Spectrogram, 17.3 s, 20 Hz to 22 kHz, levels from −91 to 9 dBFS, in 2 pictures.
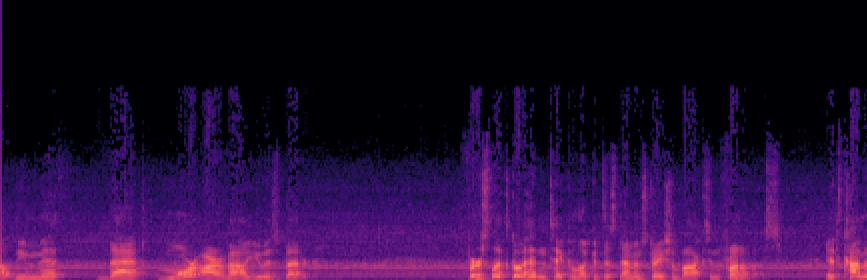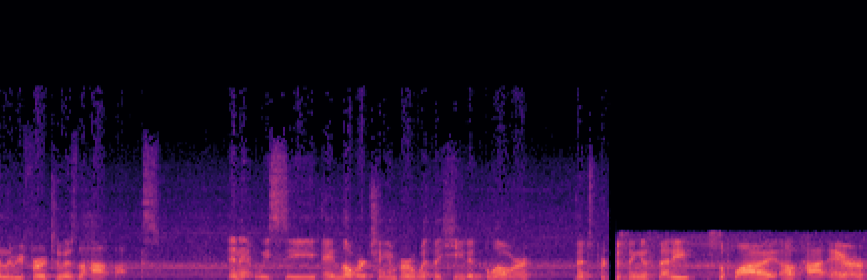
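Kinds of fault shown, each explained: Input switched to a poorer device: At 14.75 s the sound drops out for 80 ms, then returns dull and boxy, with nothing above 3.8 kHz. A new, faint noise floor appears and the level shifts a few decibels. A changed input is the likely cause.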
